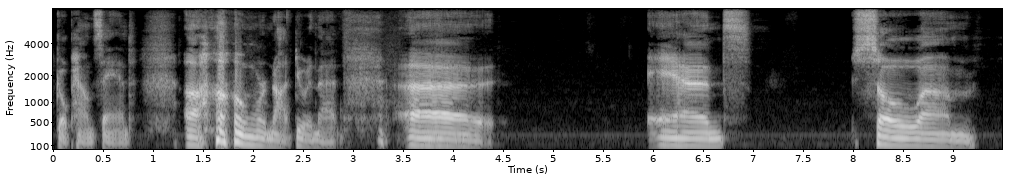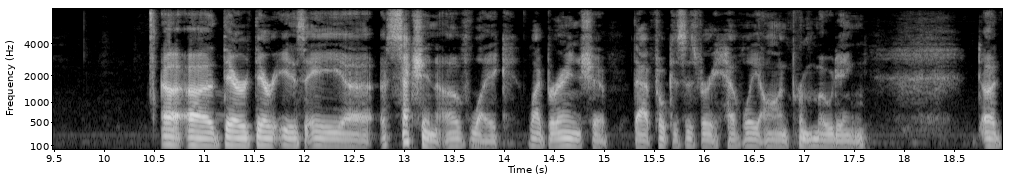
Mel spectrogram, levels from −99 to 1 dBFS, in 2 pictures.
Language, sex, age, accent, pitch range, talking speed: English, male, 30-49, American, 95-110 Hz, 100 wpm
